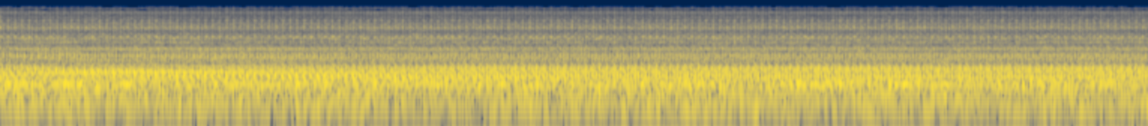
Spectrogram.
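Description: Vacuum pump running steadily with an even mechanical hum, pulling suction through a Büchner funnel and filter flask during vacuum filtration.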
